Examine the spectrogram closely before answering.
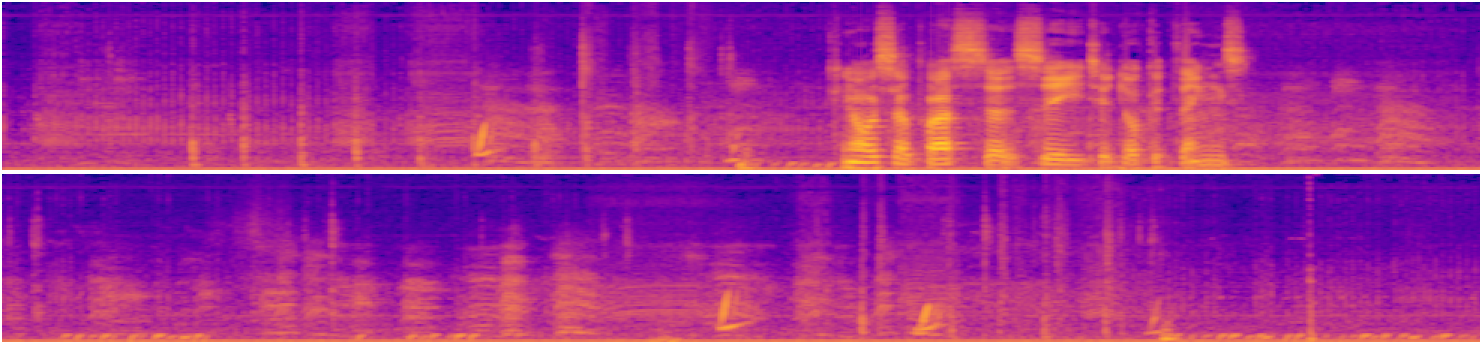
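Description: Soft footsteps patter across a hard floor.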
